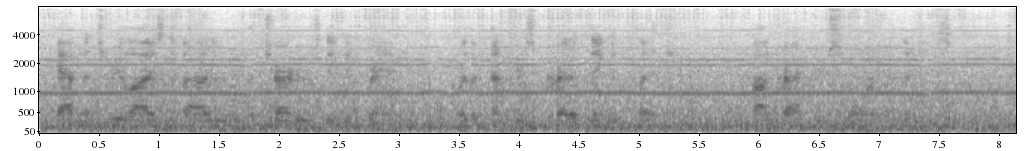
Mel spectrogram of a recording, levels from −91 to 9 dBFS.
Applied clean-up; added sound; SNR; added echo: none; Vehicle; -3 dB; reverberation time 2.5 s.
